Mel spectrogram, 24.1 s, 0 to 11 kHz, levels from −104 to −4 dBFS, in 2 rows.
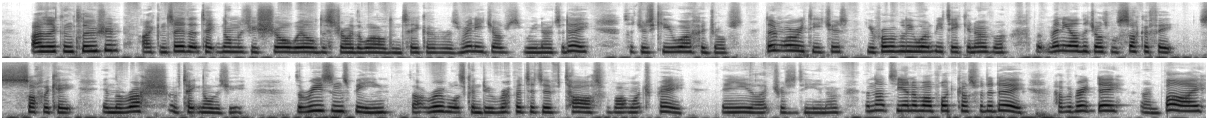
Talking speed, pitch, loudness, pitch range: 200 wpm, 255 Hz, -17 LUFS, 240-285 Hz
